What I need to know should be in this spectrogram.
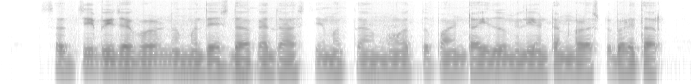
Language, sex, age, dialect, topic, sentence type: Kannada, male, 18-24, Northeastern, agriculture, statement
